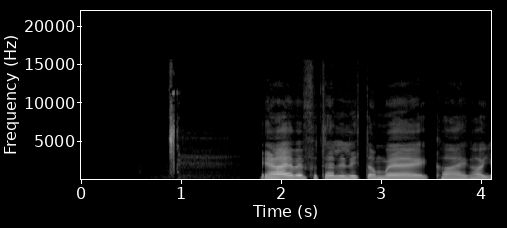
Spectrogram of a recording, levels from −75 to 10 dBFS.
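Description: At 0.91 s the speech drops into dead silence until about 1.02 s. That's a corrupt frame muted: damaged compressed frames were rejected by the decoder and the player filled the gap with silence. The 0.11 s hole fits about four consecutive frames, and it cuts in abruptly while timing holds.

Around 3.46 s there's a brief glitch, quiet at roughly -40 dBFS. That's a corrupt frame decoded: flipped bits slipped past the decoder, which played them anyway and put energy at the wrong frequencies. It lasts about a couple of frames, heard as a short burst of misplaced sound.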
